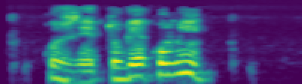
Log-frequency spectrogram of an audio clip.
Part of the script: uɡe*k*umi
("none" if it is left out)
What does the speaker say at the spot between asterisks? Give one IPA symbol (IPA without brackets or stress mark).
k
